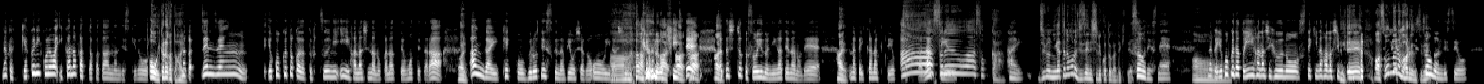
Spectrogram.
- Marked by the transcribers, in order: laughing while speaking: "というのを"; laugh; other noise; unintelligible speech
- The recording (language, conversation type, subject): Japanese, podcast, ネタバレはどのように扱うのがよいと思いますか？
